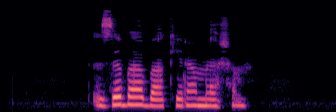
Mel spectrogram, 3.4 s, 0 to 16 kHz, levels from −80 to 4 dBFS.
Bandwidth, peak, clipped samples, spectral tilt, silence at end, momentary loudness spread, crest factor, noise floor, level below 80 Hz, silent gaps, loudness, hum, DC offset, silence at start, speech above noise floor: 11.5 kHz; -8 dBFS; under 0.1%; -5 dB/octave; 0.9 s; 16 LU; 18 dB; -70 dBFS; -80 dBFS; none; -23 LUFS; none; under 0.1%; 0.95 s; 48 dB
